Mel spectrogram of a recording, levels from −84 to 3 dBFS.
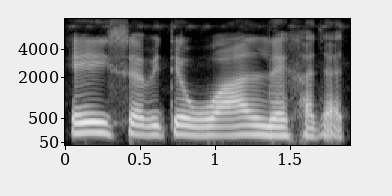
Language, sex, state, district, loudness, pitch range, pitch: Bengali, female, Assam, Hailakandi, -13 LUFS, 160-180 Hz, 170 Hz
